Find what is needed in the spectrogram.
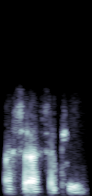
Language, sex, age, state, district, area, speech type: Kashmiri, male, 18-30, Jammu and Kashmir, Srinagar, urban, conversation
